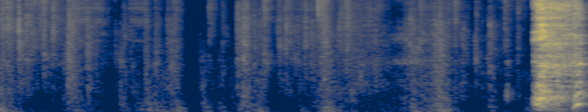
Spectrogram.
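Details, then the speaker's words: A streamer coughing, complaining of an ongoing, tiresome cough. "Oh, I'm so tired of this cough."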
